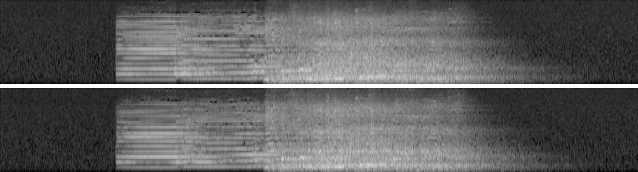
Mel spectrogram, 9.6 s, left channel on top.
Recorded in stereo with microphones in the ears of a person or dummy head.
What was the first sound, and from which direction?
A violin, 60° left (ahead or behind).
